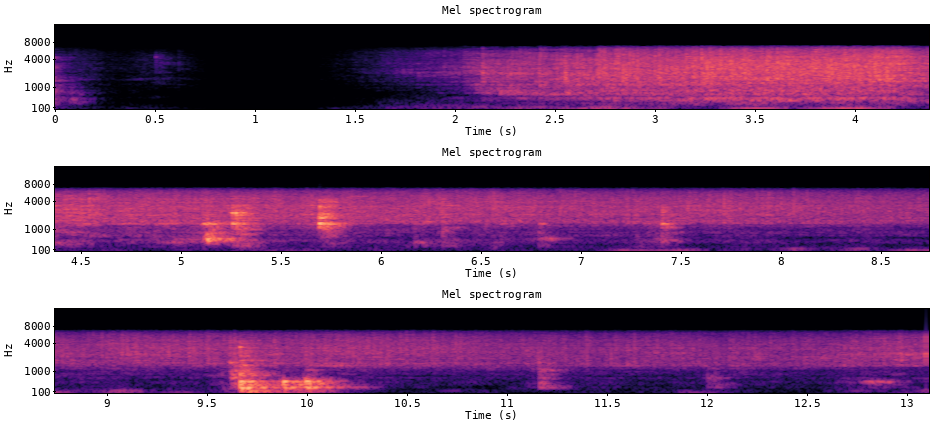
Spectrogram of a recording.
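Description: A blended tomato and garlic mixture poured into hot oil and sautéed onions in a frying pan, breaking into a loud sizzle about two seconds in that then eases to a steadier sizzle. A wooden spoon stirs it, with scattered knocks and scrapes against the pan, one louder knock late on.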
